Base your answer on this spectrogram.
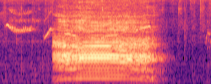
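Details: Cow herded to pasture in the morning gives one loud, even moo lasting about a second, full and harmonic-rich, with faint bird chirps before and after.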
